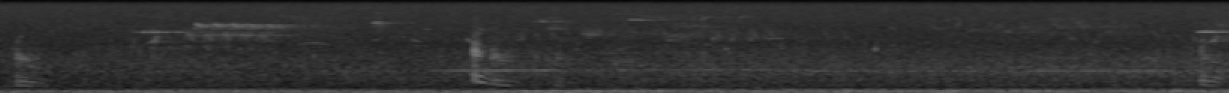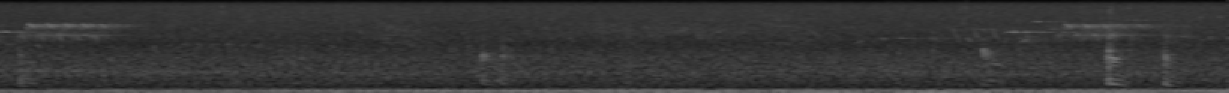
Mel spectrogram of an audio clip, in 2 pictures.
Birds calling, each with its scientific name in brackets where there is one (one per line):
Eastern Towhee (Pipilo erythrophthalmus)
Song Sparrow (Melospiza melodia)
unidentified bird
